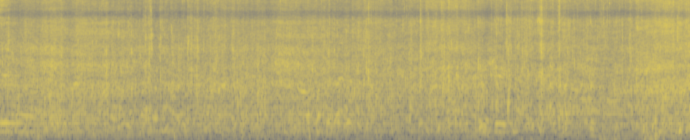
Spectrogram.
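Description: Small waves lap against a flat rock shore.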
